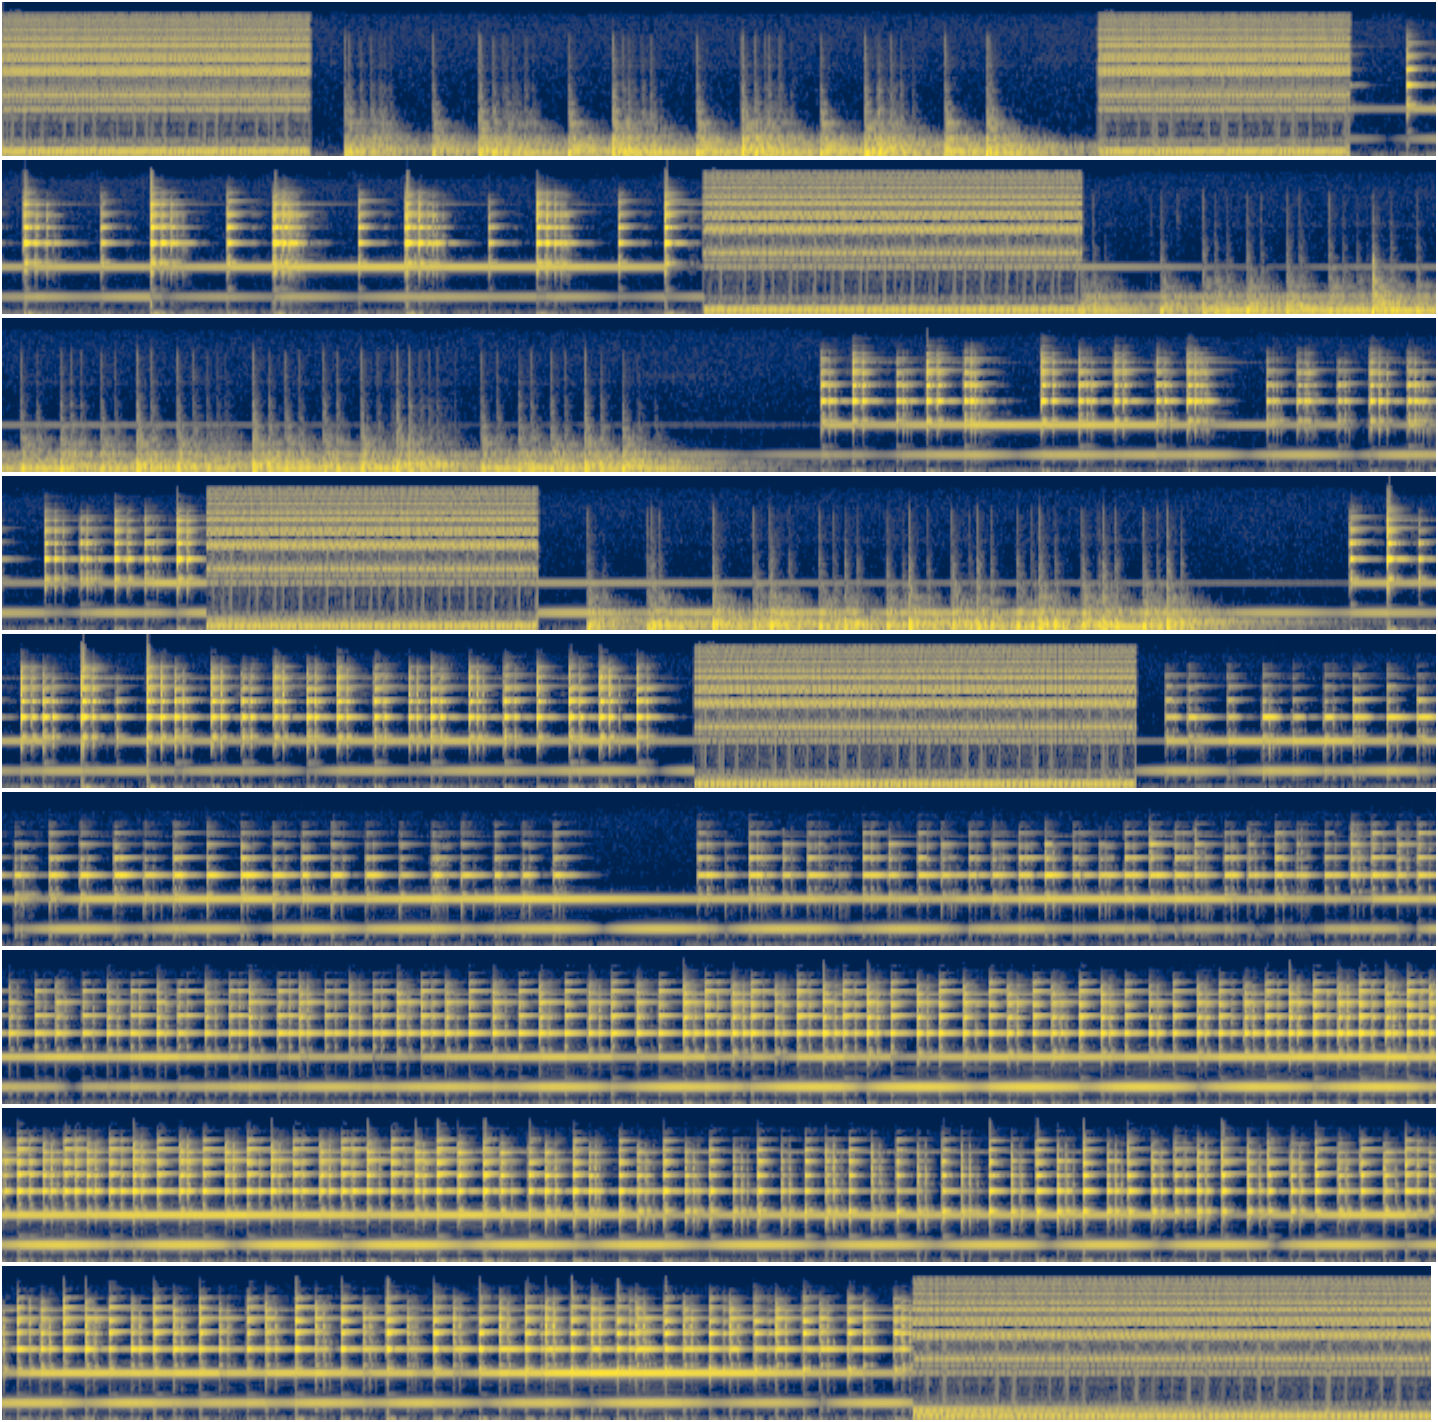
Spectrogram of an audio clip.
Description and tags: Positive status.
E-drum plus Al-gong. Condensator mic
sense, status, mood, feelings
